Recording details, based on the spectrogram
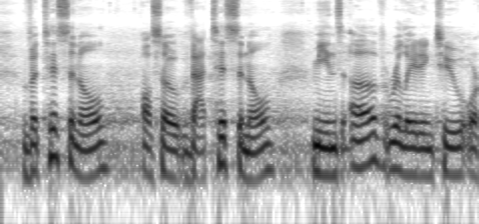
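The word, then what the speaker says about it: vaticinal: Vatissal. Are there any alternate pronunciations?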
